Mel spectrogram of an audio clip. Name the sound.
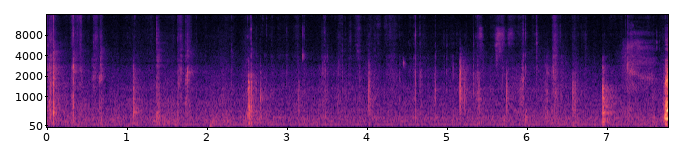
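tarot cards being drawn and handled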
